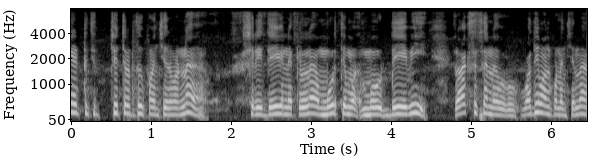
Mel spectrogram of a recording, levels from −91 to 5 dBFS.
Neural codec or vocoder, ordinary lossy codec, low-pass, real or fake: vocoder, 44.1 kHz, 80 mel bands, Vocos; none; 7.2 kHz; fake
